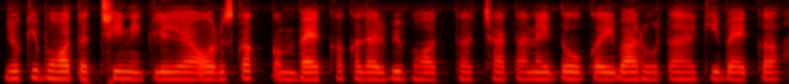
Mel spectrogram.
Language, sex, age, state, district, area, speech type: Hindi, female, 18-30, Madhya Pradesh, Hoshangabad, urban, spontaneous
